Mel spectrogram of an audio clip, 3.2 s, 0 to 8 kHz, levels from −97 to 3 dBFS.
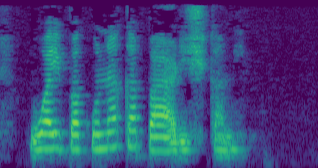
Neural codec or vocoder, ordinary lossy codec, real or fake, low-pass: none; MP3, 32 kbps; real; 7.2 kHz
